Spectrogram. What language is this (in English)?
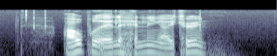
Danish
